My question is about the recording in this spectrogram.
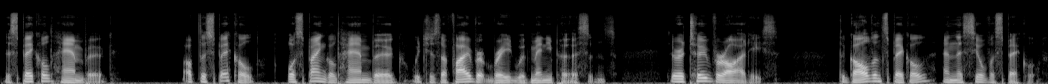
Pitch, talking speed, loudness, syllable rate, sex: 105 Hz, 150 wpm, -20 LUFS, 5.5 syllables/s, male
